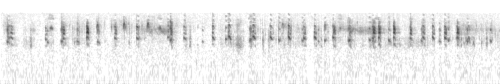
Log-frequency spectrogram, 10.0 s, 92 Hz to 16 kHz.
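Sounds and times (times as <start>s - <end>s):
ferruginous duck calling: 0.0s - 9.9s.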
